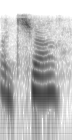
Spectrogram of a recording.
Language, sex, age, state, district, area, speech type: Sindhi, female, 30-45, Maharashtra, Thane, urban, conversation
